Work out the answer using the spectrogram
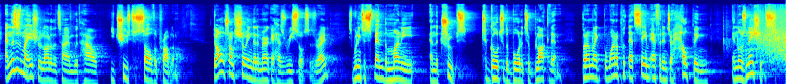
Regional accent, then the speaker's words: South Africa; now in United States; as a South African

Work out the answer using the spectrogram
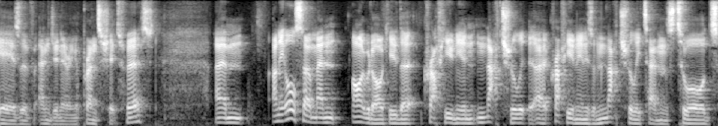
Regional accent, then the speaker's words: Sheffield, Yorkshire and the Humber, United Kingdom; my hometown of Sheffield

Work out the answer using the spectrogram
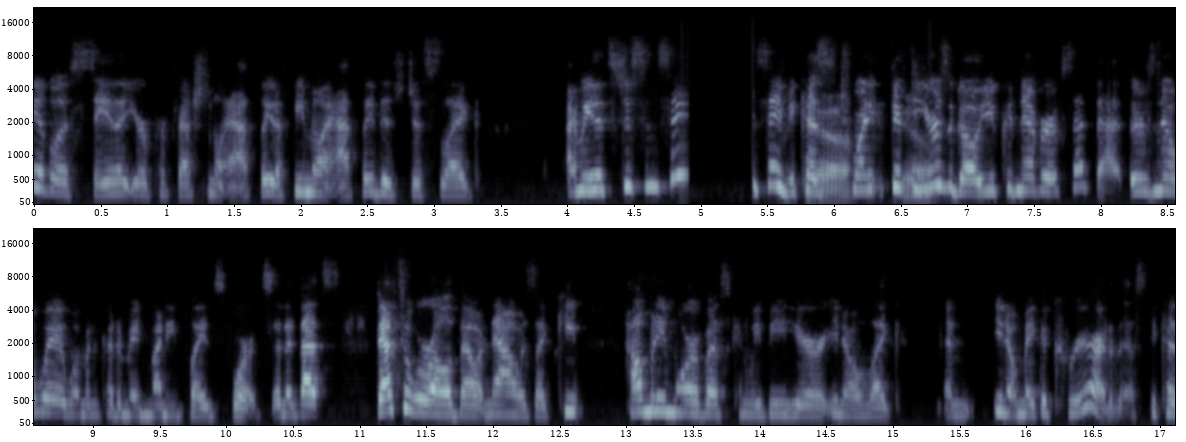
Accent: Norway; moved away; I grew up in Norway too. So I went to middle school and high school in Norway

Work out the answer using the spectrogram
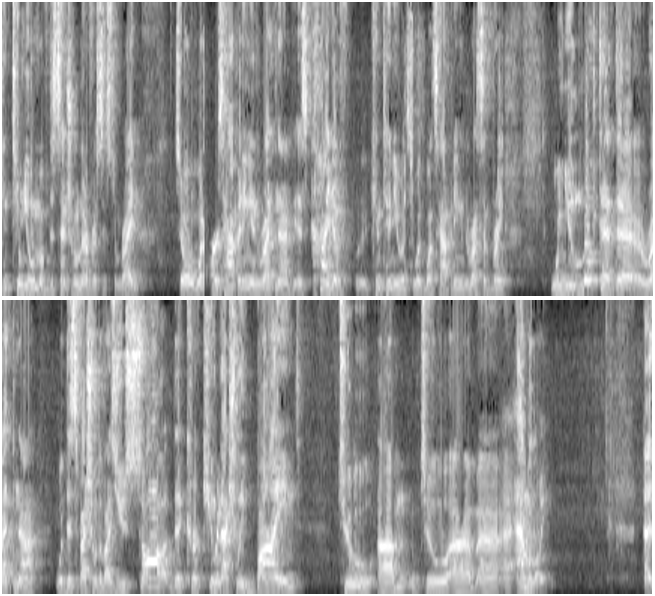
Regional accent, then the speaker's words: Pittsburgh, Pennsylvania, United States; I grew up in Pittsburgh

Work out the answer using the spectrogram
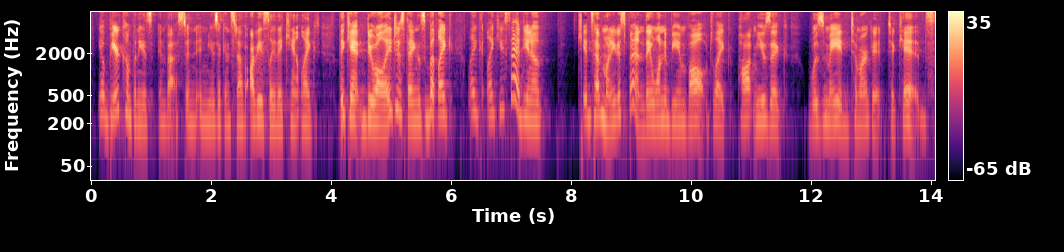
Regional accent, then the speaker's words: Oakland, California, United States; moved away as an adult; also born or lived in San Francisco; now in Portland, United States; I grew up in Oakland in a very, very healthy all ages music scene

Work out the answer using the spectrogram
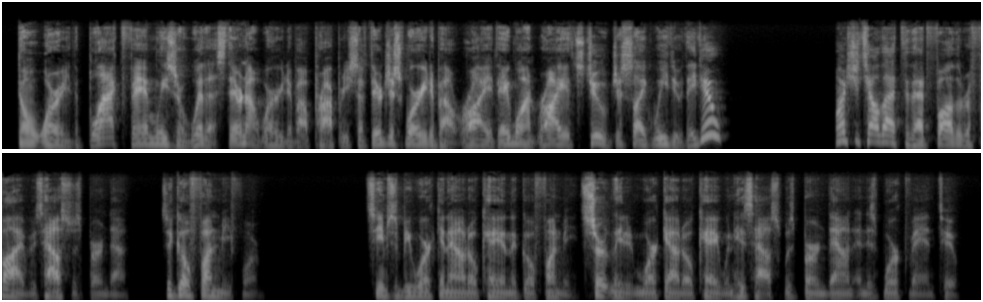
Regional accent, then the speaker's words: New York City, New York, United States; moved away; I grew up in New York City

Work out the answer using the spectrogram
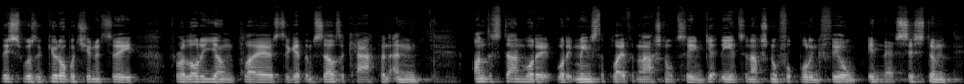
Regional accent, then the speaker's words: United Kingdom; being British

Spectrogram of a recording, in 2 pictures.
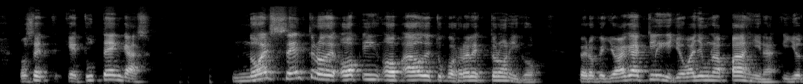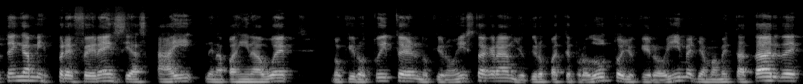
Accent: Puerto Rico; now in United States; yo soy boricua

